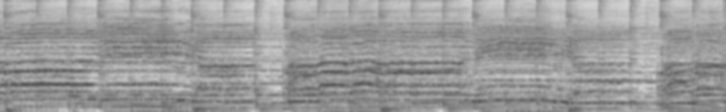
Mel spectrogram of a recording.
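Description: Small mixed worship group, women's voices leading with a man's, singing a Telugu Christian worship song together into microphones, over accompaniment with a steady beat.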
